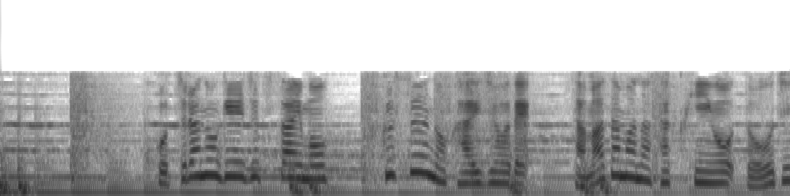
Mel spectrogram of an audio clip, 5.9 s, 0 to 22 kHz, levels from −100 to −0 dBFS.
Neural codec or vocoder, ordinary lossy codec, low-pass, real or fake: none; none; 5.4 kHz; real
